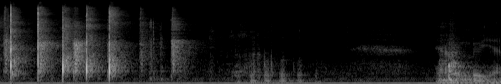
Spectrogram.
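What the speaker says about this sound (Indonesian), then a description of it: "Biar semangat, tepuk tangan dong buat Tuhan Yesus." A church congregation gives a short burst of hand claps for Jesus, a handful of sharp, loud claps in quick succession that fade into a quiet room with faint murmuring.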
